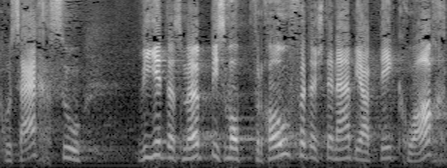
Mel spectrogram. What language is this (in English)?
Swiss German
